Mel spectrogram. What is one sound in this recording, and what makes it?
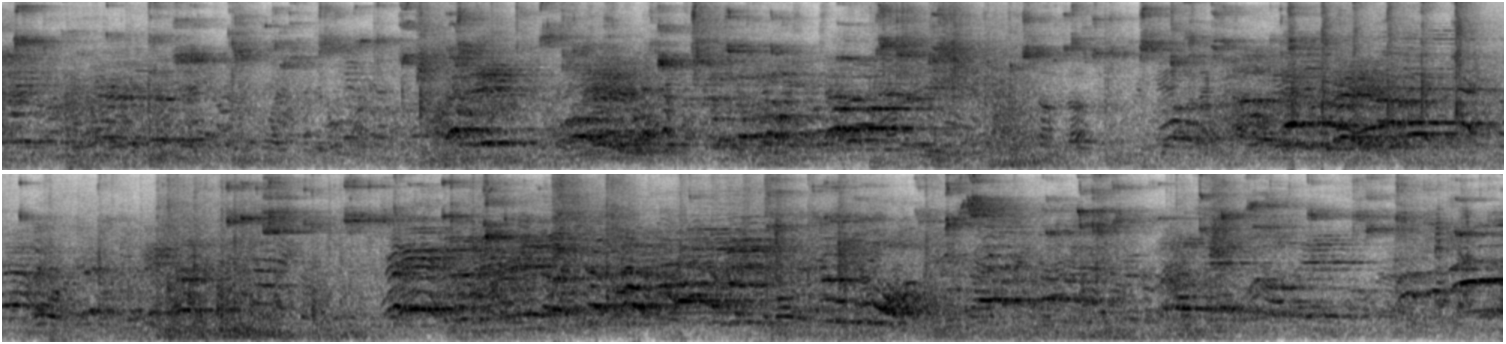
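A crowd of spectators talks and cheers in an echoing gym.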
